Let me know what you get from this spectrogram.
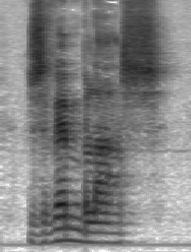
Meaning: swim bladder
- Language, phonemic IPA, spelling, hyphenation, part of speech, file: Dutch, /ˈzʋɛm.blaːs/, zwemblaas, zwem‧blaas, noun, Nl-zwemblaas.ogg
